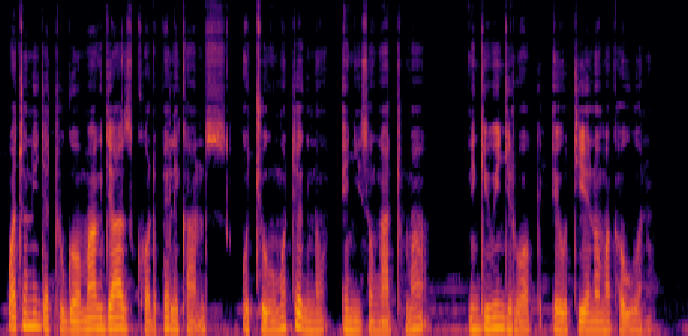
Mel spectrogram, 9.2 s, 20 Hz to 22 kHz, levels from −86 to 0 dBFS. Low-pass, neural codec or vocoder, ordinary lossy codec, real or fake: none; none; none; real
